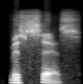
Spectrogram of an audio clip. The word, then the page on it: missis: American English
